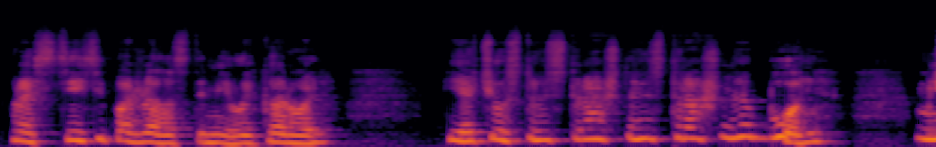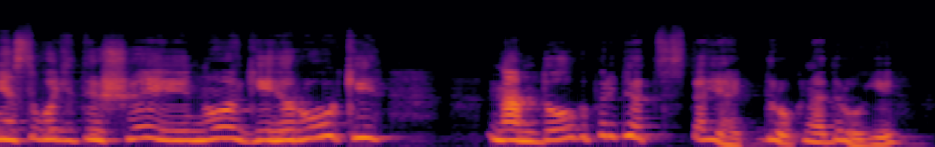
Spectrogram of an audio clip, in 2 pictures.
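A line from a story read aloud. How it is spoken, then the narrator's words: Sad, sorrowful, quiet, polite turtle. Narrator (Russian): Вздохнула печально и горестно так одна черепашка по имени Мак, тихо и вежливо произнесла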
